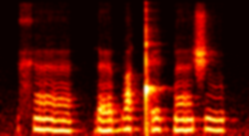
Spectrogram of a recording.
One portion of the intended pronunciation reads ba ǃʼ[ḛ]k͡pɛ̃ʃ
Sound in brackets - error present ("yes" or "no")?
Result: yes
